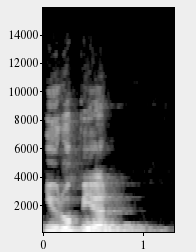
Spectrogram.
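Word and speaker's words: European: এখন এখানে একটু খেয়াল করো, এখানে তো ইউ ছিল, এই কারণে আমরা বুঝলাম যে ইউ আছে, ইউর উচ্চারণ ইউর মতো হলো। কিন্তু এখানে তো আবার ইউ নেই, এখানে কি আছে? ই আছে। তাহলে এখন এটা ই থাকা সত্ত্বেও এটার উচ্চারণ কিসের মতো হয়েছে? ইউর মতো হয়েছে।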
